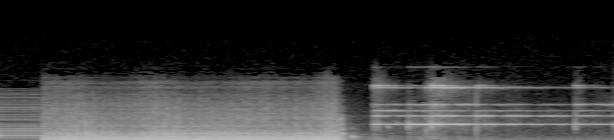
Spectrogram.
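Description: A flavor meter for testing food buzzes after its button is pushed with plain, ordinary cereal in its slot: a loud, harsh electric buzz drones steadily for about a second and a half, then cuts off abruptly, leaving a thin, high-pitched ringing tone lingering faintly afterward. No one speaks.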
